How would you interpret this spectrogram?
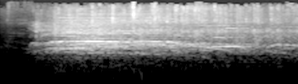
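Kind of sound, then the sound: crowd, audience clapping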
